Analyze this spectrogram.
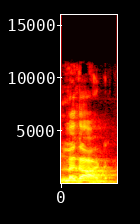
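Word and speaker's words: Lagarde: European Central bank's um president is um Christine lagard Christine lagard l a g r d e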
